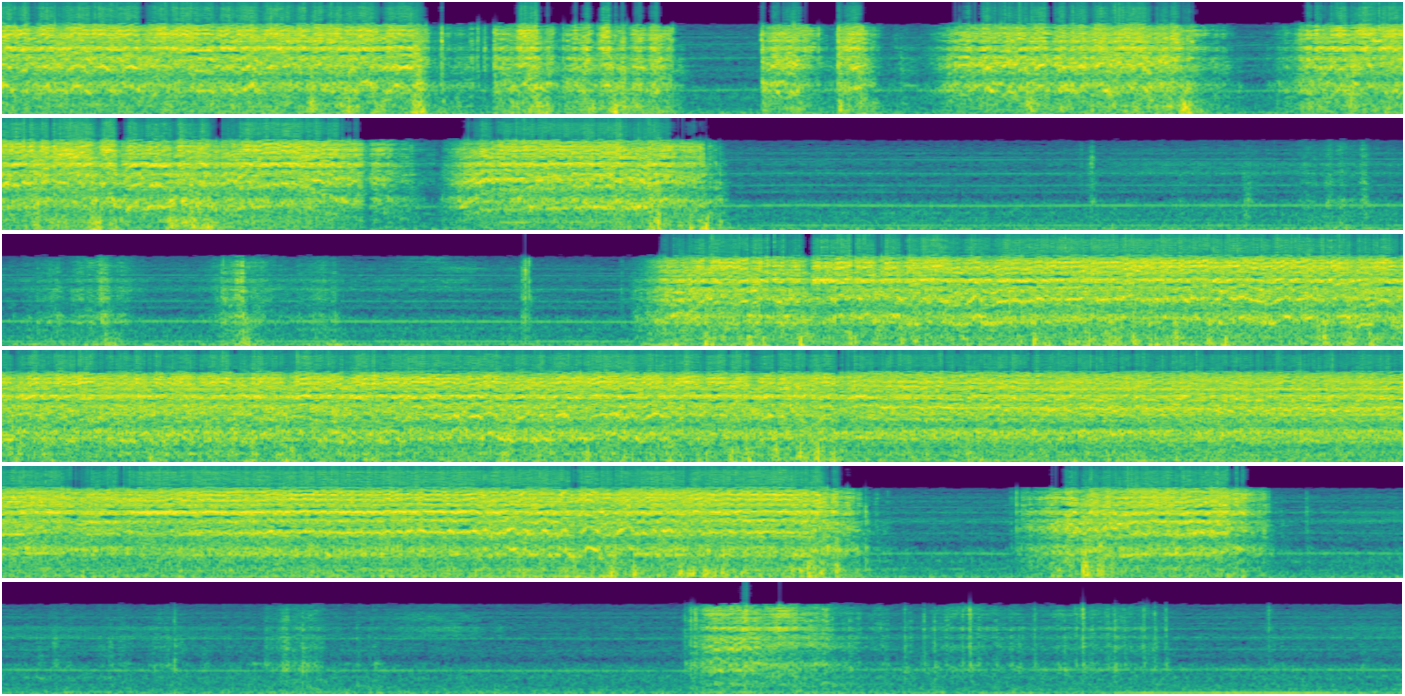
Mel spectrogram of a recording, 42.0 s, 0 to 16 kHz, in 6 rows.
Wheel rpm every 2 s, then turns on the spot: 180, 80, 110, 140, 130, 60, 0, 10, 40, 200, 210, 210, 210, 200, 210, 210, 90, 50, 0, 30, 10.
14-16 34-36 38-42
